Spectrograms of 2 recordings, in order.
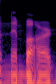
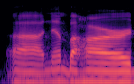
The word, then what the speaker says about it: Nembhard: Yeah, now you're in on the Nembhard. I love it. Mm-hmm. No silent B anymore, boys. We will not be silent. Nembhard, yep.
